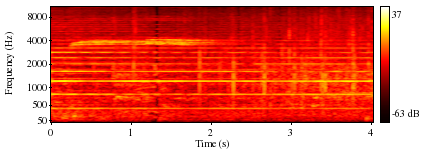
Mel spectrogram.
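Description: Gym scoreboard buzzer sounding one long, steady blast of about four seconds, signalling the end of the game.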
